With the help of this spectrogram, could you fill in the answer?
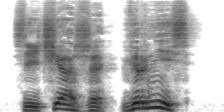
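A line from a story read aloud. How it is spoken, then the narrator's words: Shouted. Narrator (Russian): закричала она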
